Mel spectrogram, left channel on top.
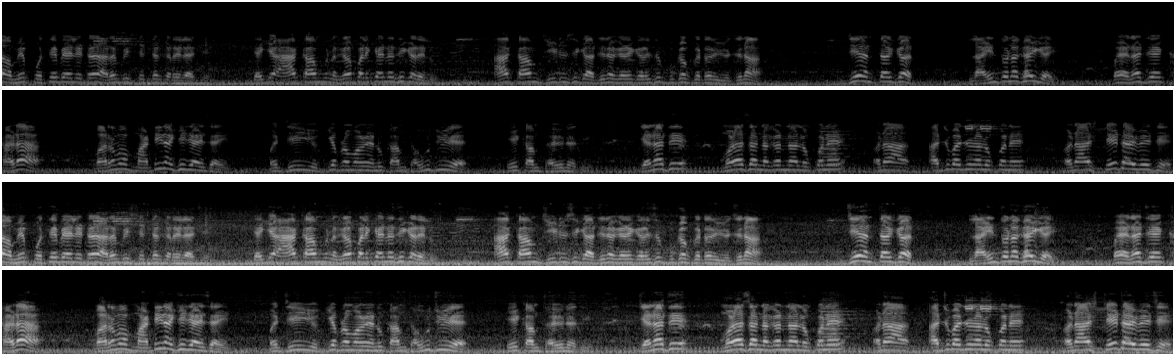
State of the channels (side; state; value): left; quieter; 14.5 dB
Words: અમે પોતે 2 લેટર આરંભી સ્ટેટને કરેલા છે કારણ કે આ કામ નગરપાલિકાએ નથી કરેલું। આ કામ જીયુડીસી ગાંધીનગરે કર્યું છે ભૂગર્ભ ગટર યોજના જે અંતર્ગત લાઈન તો નખાઈ ગઈ પણ એના જે ખાડા વારંવાર માટી નાખી જાય છે પણ જે યોગ્ય પ્રમાણે એનું કામ થવું જોઈએ એ કામ થયું નથી જેનાથી મોડાસા નગરના લોકોને અને આજુબાજુના લોકોને અને આ સ્ટેટ હાઈવે છે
